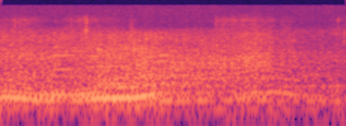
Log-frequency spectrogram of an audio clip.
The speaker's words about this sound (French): Oui, voici ma voiture. Elle n'est pas luxueuse, mais c'est tout ce que nous a offert l'armée anglaise.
